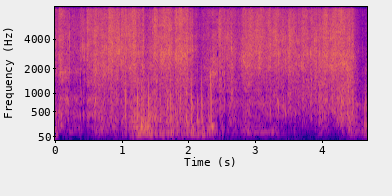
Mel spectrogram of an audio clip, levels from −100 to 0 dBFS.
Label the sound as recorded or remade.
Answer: remade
